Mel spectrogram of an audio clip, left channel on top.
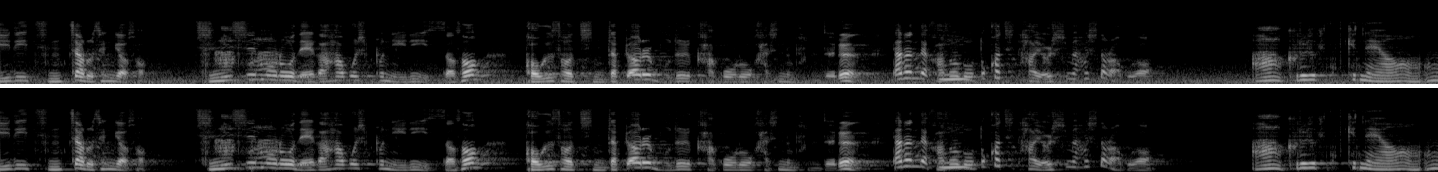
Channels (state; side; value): noise; left; rumble, 17 dB below the sound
